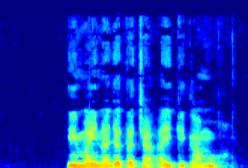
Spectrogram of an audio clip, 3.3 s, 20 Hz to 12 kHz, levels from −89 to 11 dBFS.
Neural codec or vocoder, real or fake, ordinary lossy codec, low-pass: none; real; AAC, 48 kbps; 10.8 kHz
